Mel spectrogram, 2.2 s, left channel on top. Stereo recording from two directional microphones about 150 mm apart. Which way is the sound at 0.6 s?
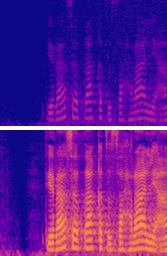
25° right (ahead or behind).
